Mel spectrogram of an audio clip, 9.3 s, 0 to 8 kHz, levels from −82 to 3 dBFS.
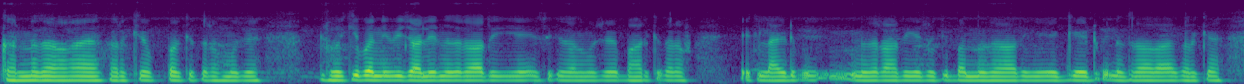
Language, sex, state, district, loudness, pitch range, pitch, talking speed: Hindi, male, Chhattisgarh, Kabirdham, -18 LUFS, 145-150 Hz, 145 Hz, 275 wpm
